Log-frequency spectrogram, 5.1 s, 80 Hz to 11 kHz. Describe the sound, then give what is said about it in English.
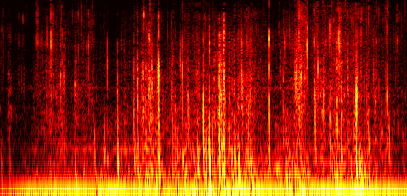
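Plastic waste crunches inside the stomach of a small sable shearwater from Lord Howe Island, a dense, continuous crackling and crinkling full of tiny sharp snaps over a low rumble. “that is the sound of plastic waste crunching inside the stomach of a small bird. The sable shearwater from Lord Howe Island, 600 kilometres off the coast of Australia.”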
